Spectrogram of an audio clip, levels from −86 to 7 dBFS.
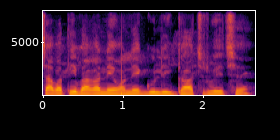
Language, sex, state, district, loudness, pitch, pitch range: Bengali, male, West Bengal, Alipurduar, -16 LUFS, 170 Hz, 155-175 Hz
